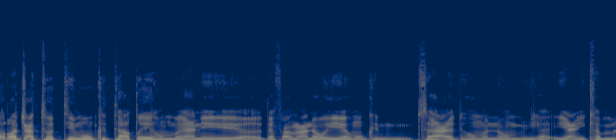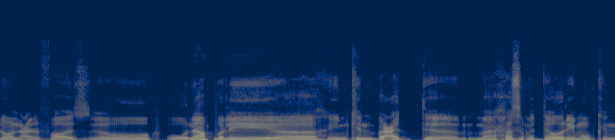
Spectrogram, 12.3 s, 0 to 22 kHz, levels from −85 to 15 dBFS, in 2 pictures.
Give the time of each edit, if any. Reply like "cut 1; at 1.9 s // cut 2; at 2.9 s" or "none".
cut 1; at 7.7 s

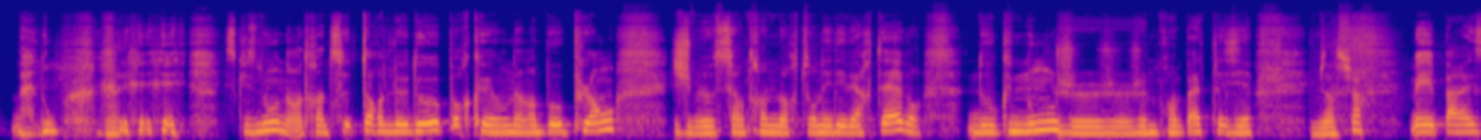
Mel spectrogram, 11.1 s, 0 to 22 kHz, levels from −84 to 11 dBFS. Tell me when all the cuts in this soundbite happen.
cut 1; at 7.9 s // cut 2; at 9.8 s

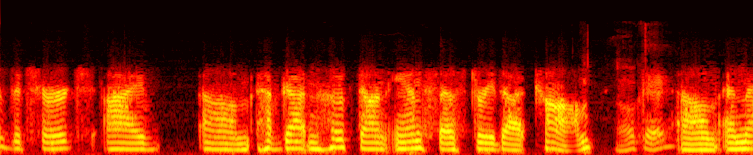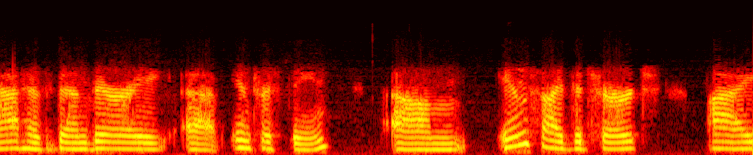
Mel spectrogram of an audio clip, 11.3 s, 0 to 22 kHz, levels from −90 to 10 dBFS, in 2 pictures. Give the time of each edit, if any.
none

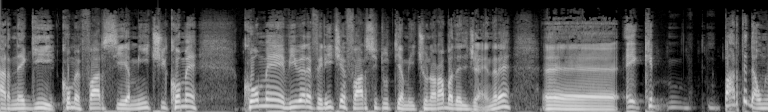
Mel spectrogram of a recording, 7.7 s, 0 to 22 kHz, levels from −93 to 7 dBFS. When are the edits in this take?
none

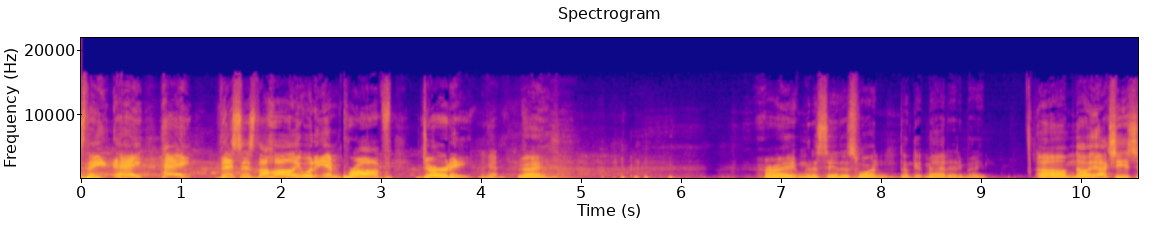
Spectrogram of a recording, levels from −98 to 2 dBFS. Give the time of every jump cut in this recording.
none

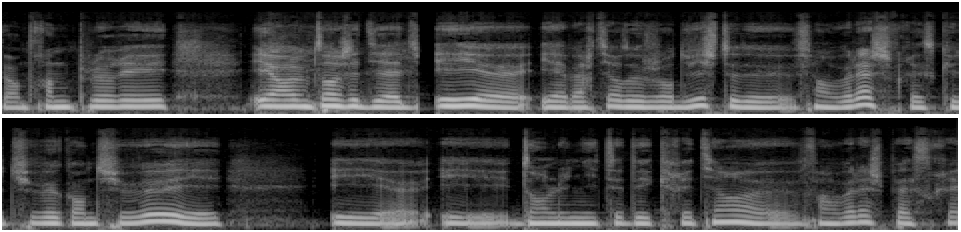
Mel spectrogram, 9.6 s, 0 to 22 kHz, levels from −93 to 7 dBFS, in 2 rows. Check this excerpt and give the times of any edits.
cut 1; at 2.1 s

